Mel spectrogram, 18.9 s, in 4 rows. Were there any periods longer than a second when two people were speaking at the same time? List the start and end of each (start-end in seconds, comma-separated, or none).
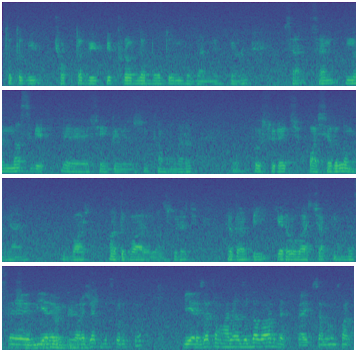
14.3-15.5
